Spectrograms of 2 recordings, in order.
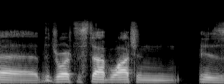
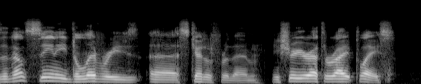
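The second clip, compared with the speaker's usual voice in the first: ordinary talk, nothing marked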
